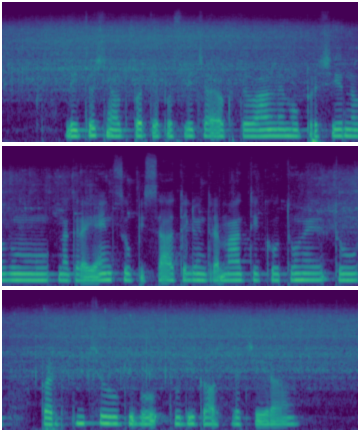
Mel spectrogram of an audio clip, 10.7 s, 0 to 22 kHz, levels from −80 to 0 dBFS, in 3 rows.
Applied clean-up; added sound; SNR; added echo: none; Rattle (instrument); 7 dB; none.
